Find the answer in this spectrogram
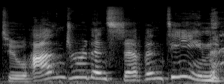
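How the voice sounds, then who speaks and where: A player in a comedy tabletop game, giggly, apologetic and excitable. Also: high-pitched, slow. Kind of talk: casual game chat.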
